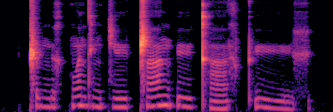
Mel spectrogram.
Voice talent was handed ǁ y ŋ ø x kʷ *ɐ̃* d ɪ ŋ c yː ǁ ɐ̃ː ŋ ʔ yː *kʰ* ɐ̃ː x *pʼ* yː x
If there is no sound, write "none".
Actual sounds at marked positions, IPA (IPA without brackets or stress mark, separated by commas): ɐ̃, kʰ, pʼ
